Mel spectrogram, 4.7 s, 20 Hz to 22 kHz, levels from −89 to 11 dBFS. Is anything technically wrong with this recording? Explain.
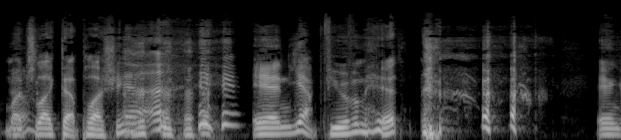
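Yes. Compressed frames are skipped three times, at 0.89 to 0.94 s, 2.28 to 2.34 s and 3.25 to 3.30 s. The decoder never plays a run of frames, either lost from the file or rejected as damaged. With 46.4 ms frames, the jumps sound like roughly half a second missing at the first two points and about a third of a second at the third.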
